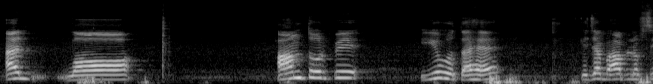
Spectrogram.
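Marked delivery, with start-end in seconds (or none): 0.0-1.3 اللہ very slow with a heavy, full lam; heavy, drawn اللہ. Shown as a demonstration. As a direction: draw out اللہ with a thick لام. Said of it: "علیحدہ علیحدہ".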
